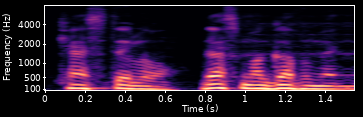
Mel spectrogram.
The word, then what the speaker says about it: Castillo: Castillo. That's my government name, my last name. Either your name or your age. I need something. Well, my name Castillo. Castillo what? And it's not Castillo, it's Castillo.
